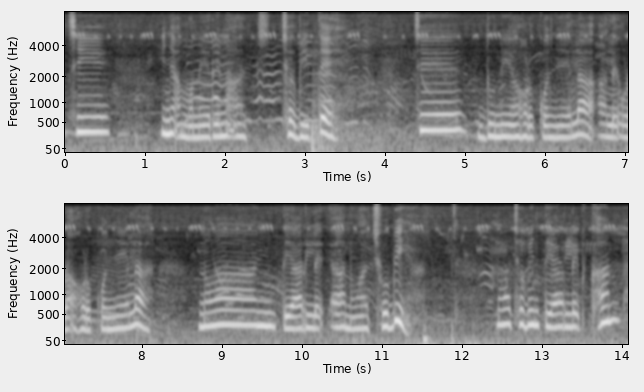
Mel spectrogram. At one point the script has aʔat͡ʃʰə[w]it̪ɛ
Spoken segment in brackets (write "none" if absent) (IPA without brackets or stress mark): b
